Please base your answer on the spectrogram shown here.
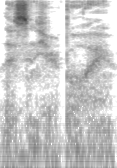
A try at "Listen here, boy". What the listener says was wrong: You almost had. Just need a little more bass.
